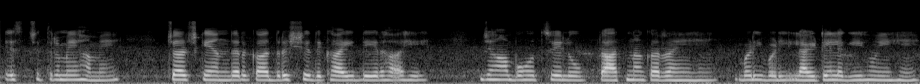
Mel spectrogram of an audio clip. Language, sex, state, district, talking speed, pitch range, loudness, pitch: Hindi, male, Maharashtra, Sindhudurg, 175 wpm, 195-210 Hz, -18 LUFS, 205 Hz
